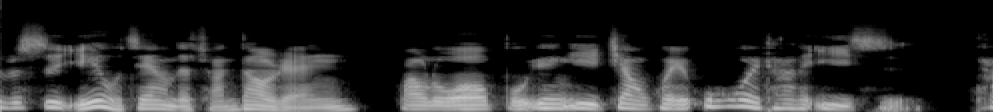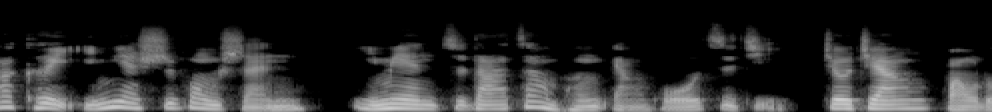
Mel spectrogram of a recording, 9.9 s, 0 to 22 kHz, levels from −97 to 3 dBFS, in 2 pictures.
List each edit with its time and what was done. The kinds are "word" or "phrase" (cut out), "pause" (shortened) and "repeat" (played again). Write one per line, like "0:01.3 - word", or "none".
0:01.9 - pause
0:04.7 - pause
0:06.6 - pause
0:08.9 - pause

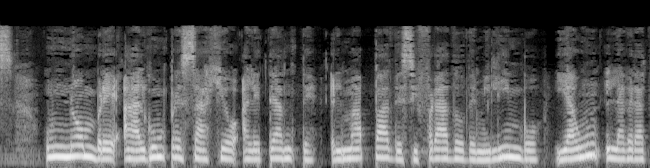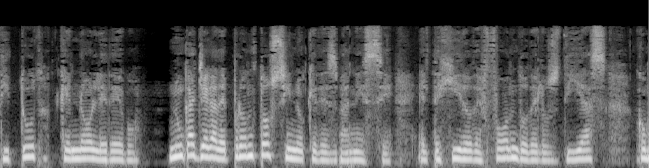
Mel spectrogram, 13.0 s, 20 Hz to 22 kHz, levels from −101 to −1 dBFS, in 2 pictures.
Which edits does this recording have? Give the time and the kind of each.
0:03.2 - pause
0:05.5 - pause
0:08.0 - pause

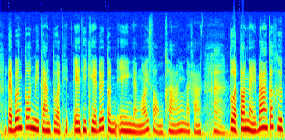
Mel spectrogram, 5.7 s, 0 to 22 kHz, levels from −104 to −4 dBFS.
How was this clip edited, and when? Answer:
none

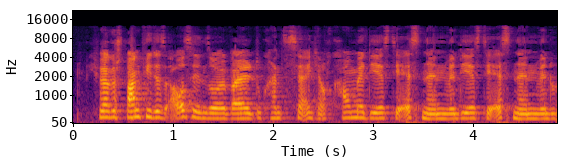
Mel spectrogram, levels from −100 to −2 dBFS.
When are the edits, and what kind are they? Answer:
0:03.9 - repeat

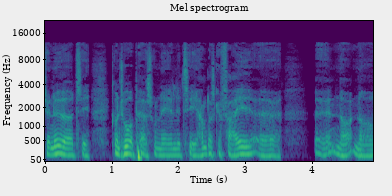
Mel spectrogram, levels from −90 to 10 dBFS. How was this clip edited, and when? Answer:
none

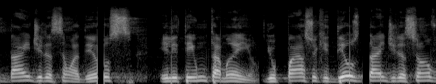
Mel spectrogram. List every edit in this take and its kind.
0:01.5 - pause
0:02.6 - pause

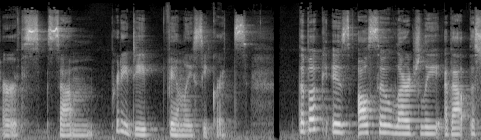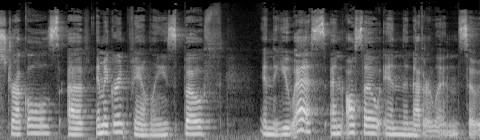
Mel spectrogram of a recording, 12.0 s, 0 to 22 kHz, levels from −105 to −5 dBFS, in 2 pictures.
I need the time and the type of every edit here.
none

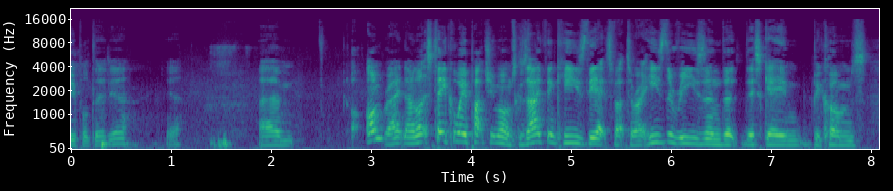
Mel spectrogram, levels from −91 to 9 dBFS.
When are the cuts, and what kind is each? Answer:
0:03.1 - word
0:06.7 - word

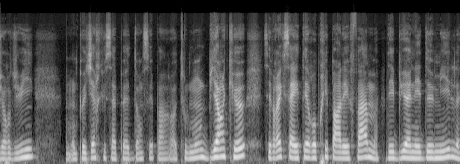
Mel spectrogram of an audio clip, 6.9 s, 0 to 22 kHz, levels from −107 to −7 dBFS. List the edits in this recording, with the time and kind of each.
0:05.7 - pause

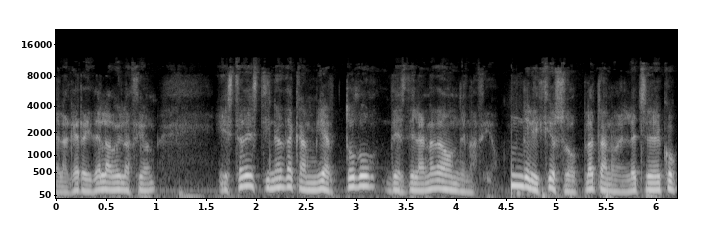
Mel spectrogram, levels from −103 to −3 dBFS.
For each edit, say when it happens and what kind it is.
none

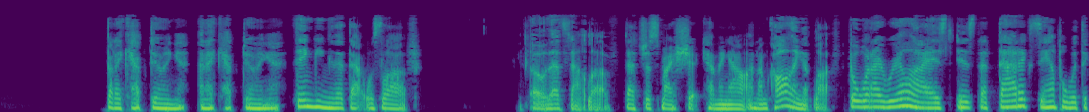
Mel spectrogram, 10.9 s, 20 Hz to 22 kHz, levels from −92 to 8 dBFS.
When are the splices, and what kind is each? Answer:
0:02.8 - pause
0:06.2 - pause
0:08.4 - pause

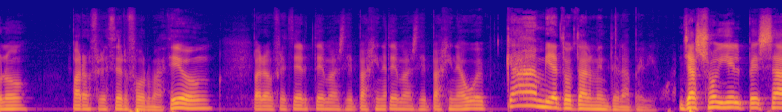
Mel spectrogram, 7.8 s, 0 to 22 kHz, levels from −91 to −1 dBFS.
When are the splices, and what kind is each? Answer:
0:02.5 - word
0:03.8 - repeat
0:06.7 - pause

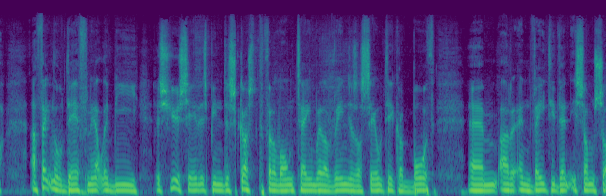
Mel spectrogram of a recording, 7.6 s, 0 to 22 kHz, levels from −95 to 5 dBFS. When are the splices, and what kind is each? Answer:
none

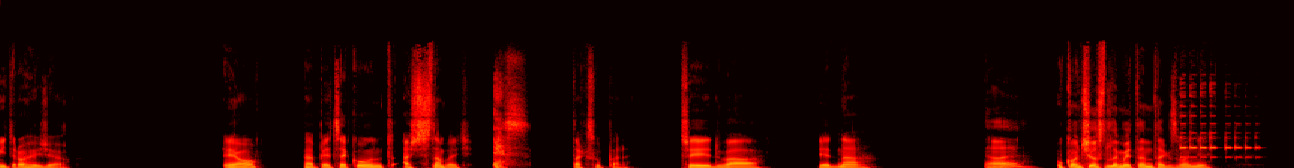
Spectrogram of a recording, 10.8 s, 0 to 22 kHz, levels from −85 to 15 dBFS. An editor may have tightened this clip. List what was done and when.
0:03.7 - word
0:04.0 - pause
0:09.2 - phrase

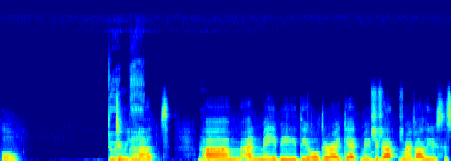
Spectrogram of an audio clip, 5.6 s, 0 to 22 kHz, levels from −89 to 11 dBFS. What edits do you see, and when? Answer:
none

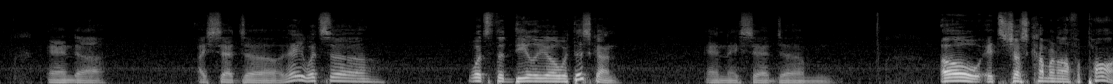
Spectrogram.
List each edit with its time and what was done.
none

